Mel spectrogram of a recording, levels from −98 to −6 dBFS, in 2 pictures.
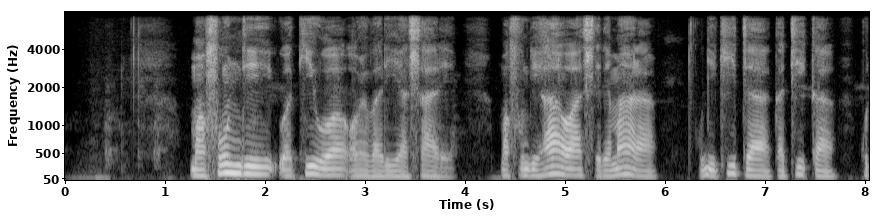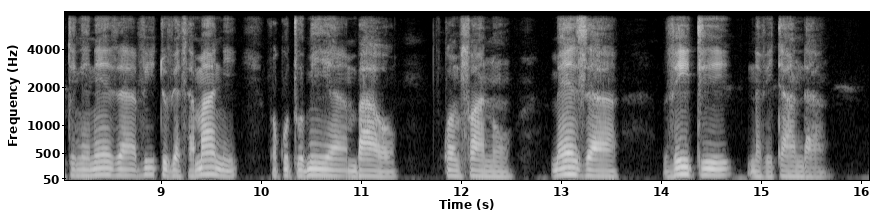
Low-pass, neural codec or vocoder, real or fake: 7.2 kHz; none; real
